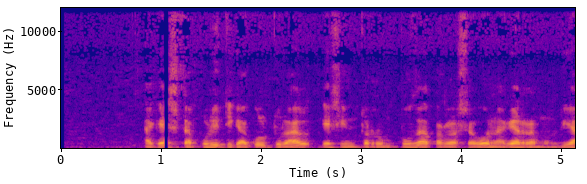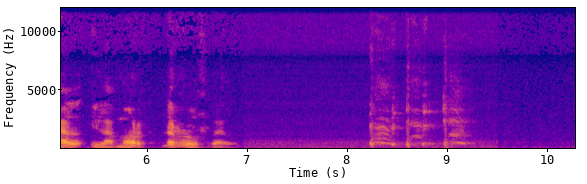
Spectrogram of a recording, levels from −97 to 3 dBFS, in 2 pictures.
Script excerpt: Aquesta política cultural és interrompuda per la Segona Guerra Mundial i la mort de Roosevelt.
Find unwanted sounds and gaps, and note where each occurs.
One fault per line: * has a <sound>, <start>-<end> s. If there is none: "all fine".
* has a dropout, 1.0-1.1 s
* has a cough, 8.2-9.3 s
